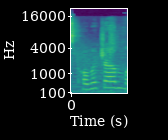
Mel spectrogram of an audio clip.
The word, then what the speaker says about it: Pomachan: It's Pomachan, like Edgar Allan Poe, okay.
